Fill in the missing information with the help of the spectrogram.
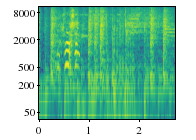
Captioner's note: upbeat music plays; laughs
